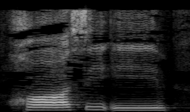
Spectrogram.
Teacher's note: خا کو موٹا پڑھیں گے کیونکہ یہ حروف مستعالیہ میں سے ہے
